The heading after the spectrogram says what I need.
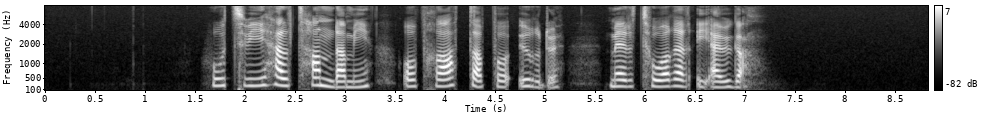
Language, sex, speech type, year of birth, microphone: Norwegian, female, read, 1991, Sennheiser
